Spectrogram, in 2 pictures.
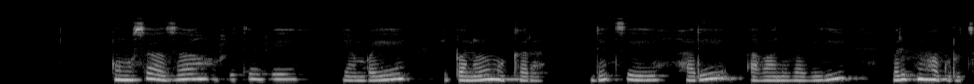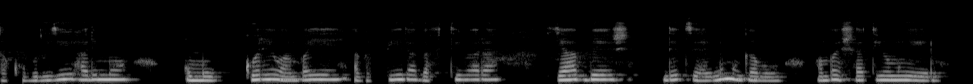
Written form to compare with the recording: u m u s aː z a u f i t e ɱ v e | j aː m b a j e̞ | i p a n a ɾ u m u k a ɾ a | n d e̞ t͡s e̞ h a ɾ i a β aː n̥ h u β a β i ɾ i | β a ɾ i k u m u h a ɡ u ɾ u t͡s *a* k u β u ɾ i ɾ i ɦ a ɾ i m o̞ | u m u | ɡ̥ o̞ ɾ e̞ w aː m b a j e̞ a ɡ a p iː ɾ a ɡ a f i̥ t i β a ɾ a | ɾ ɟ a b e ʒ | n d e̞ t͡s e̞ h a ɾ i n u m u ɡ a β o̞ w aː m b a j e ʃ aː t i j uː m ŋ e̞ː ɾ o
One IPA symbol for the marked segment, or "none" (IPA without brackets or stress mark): a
